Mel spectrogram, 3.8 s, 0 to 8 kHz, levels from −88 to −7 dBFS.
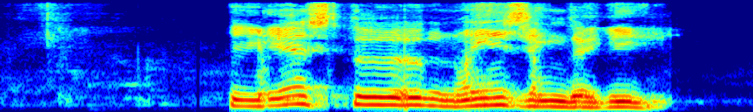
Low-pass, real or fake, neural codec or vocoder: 7.2 kHz; fake; codec, 16 kHz in and 24 kHz out, 1.1 kbps, FireRedTTS-2 codec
